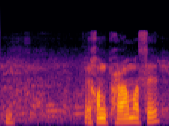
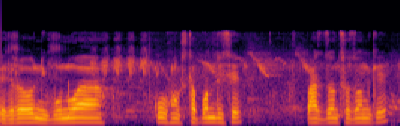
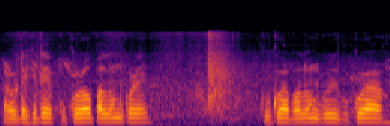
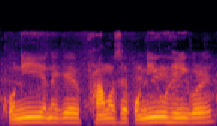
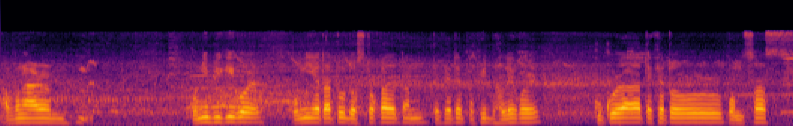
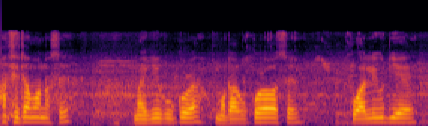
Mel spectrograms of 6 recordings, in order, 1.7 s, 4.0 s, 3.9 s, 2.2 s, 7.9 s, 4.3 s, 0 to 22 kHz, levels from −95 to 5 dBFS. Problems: constant background noise, background conversations at intervals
